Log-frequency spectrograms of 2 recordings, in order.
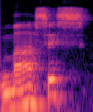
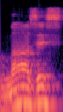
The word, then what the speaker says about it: MARSIS: used an instrument called Maris or marsis depending on how you pronounce it which is an acronym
